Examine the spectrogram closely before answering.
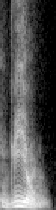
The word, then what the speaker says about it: Guyon: Alors, bonjour Marc, ça se prononce Guyon? Oui, Guyon.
